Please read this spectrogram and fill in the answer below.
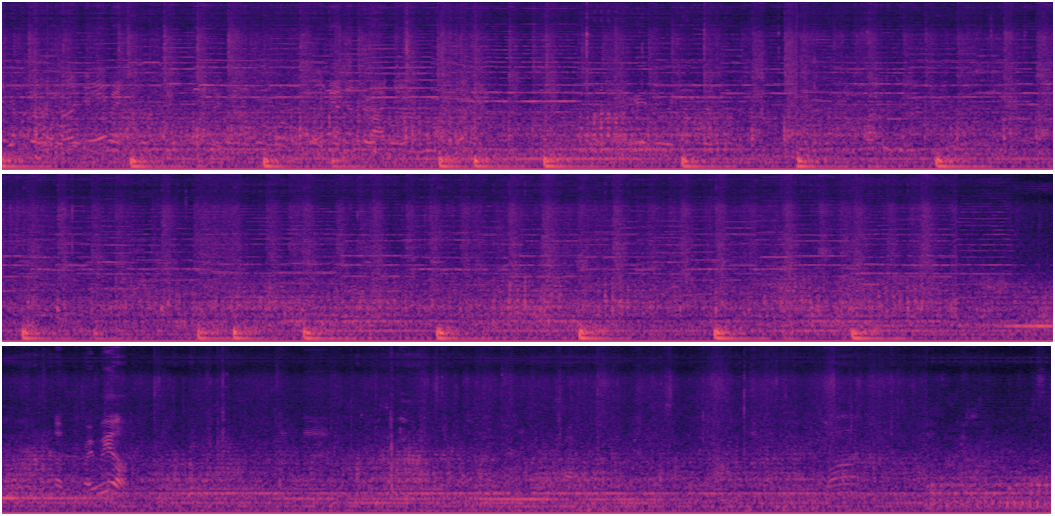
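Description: Bagpipes playing a march over steady drones, with a bass drum beating about once every second and a half. About twenty seconds in, the tune and the drum stop, leaving fainter background sound.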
